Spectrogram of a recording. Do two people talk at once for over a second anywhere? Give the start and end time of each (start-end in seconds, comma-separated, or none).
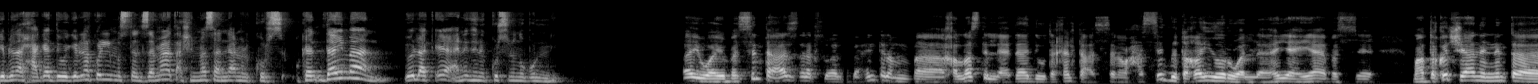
none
